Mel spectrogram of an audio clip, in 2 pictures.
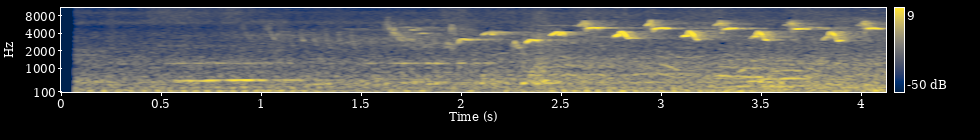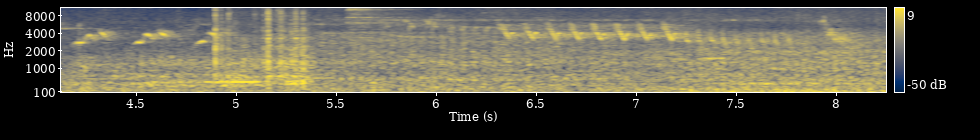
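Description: Birds singing outdoors: a run of short, repeated high chirping notes, then a fast high trill, with a brief clatter about five seconds in, over a faint low background hum.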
